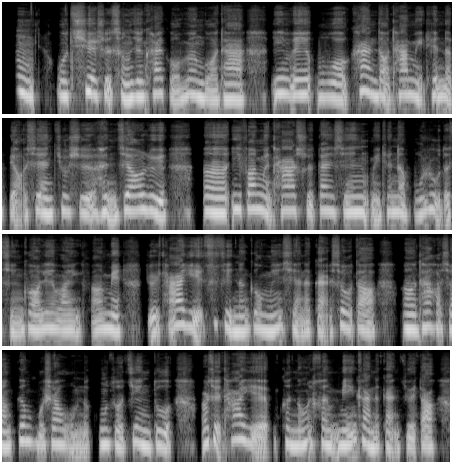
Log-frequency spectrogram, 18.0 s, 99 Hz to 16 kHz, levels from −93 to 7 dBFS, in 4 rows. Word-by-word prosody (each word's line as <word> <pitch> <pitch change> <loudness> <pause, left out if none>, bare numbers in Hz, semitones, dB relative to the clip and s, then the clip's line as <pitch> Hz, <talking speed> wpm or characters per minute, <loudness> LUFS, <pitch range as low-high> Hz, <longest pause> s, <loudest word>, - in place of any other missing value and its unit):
嗯， 250 -5 +3 0.2
我 225 - +2
确 255 +3 +2
实 225 - -1
曾 200 -2 +2
经 220 +1 +4
开 250 +3 -2
口 250 - -4
问 225 +1 +2
过 205 - +1
她， 195 -1 +2 0.3
因 245 +1 +1
为 240 0 +3
我 210 -2 0
看 280 -4 +1
到 225 - +1
她 240 0 -1
每 225 -3 +1
天 235 -1 -1
的 - - +1
表 - - -5
现 215 +1 +1
就 230 +2 -4
是 220 0 0
很 215 -1 +1
焦 240 +4 +2
虑。 210 -7 +3 0.3
呃， 220 -1 +5
一 255 - +1
方 255 +1 +1
面 230 -4 +1
她 240 +4 -1
是 - - -4
担 240 0 -2
心 225 -1 +2
每 - - -3
天 225 +4 -3
的 230 -1 +1
哺 200 +1 -5
乳 250 +2 -1
的 - - -4
情 95 - -4
况， 105 -1 +1
另 110 0 +2
外 105 0 +1
一 - - -2
方 215 - -3
面 205 -3 +3 0.2
就 - - -5
是 - - 0
她 260 - +2
也 250 - 0
自 270 - -11
己 245 -4 -2
能 195 0 +3
够 220 0 -2
明 205 +2 +2
显 205 - -4
地 100 - -1
感 185 - -3
受 230 +1 -1
到， - - 0 0.2
呃， 210 0 +4
她 230 +3 0
好 230 - -3
像 205 -2 0
跟 255 +2 0
不 - - -2
上 225 -1 0
我 190 - -4
们 200 - -3
的 195 - -4
工 220 +1 0
作 215 -1 -1
进 220 -2 +1
度。 200 -2 -1 0.3
而 225 - 0
且 - - +1
她 275 0 -1
也 250 -1 +1
可 230 - -3
能 210 +1 +4
很 230 -1 0
敏 210 0 +2
感 230 -4 +1
地 195 - +1
感 195 0 -3
觉 100 - -2
到， 100 +2 0
220 Hz, 295 characters per minute, -20 LUFS, 205-240 Hz, 0.3 s, 呃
